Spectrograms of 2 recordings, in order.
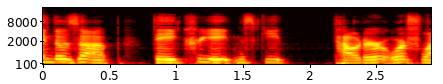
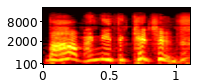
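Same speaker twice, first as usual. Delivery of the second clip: higher and louder urgent call; urgent excited call; 11 semitones higher, 4 dB louder than usual. Retold or imitated. Running home to her mom, an urgent excited call. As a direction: burst in needing the kitchen now.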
